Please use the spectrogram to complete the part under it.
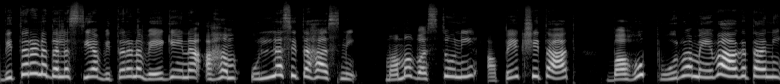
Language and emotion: Sanskrit, happy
